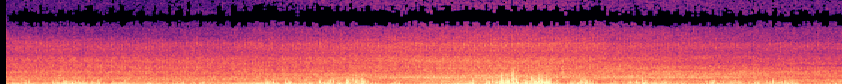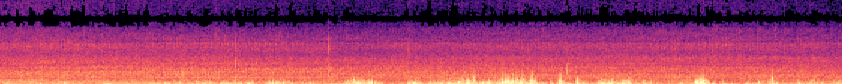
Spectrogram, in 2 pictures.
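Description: Wind buffeting the microphone in irregular gusts, with a faint steady hum beneath.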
